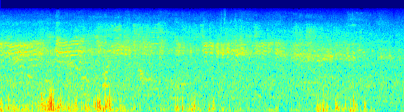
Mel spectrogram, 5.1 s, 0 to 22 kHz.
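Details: Flying foxes, also called fruit bats, in a frenzy in the Royal Botanic Gardens, Sydney, Australia, on 16 December 2009: a dense, unbroken band of shrill chattering and squabbling from many animals, over scattered low thumps and background rumble.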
